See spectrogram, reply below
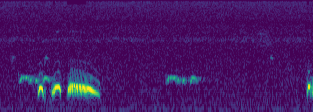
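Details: A decoy spotted dove, used to lure wild doves, gives short hollow coos followed by a longer, drawn-out falling coo.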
